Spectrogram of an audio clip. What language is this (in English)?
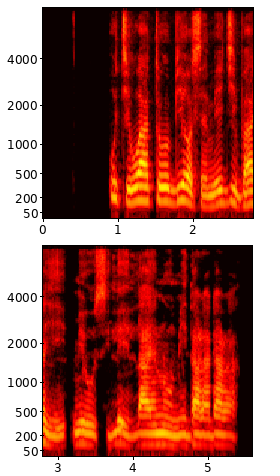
Yoruba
